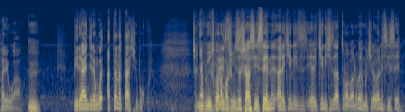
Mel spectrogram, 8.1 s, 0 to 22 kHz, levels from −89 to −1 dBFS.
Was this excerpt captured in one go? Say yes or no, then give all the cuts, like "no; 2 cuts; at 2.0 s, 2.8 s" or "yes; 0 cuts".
yes; 0 cuts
